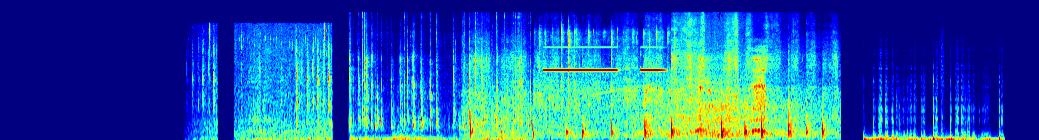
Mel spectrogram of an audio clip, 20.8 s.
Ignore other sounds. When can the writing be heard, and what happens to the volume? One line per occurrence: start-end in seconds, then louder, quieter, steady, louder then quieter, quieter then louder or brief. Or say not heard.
9.2-20.1 louder then quieter.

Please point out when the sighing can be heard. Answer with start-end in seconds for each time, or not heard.
13.8-15.3.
